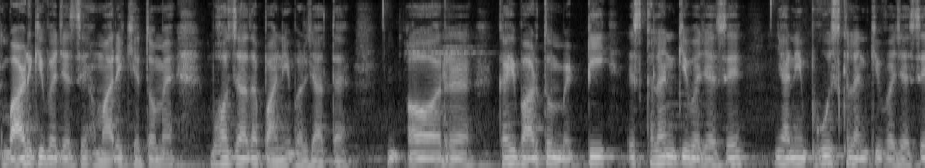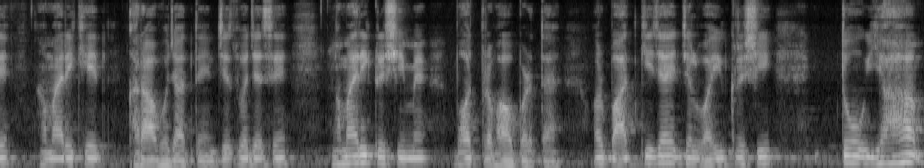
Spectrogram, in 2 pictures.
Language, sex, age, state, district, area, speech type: Hindi, male, 60+, Madhya Pradesh, Bhopal, urban, spontaneous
